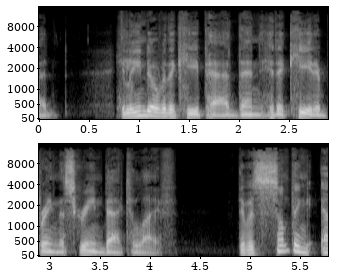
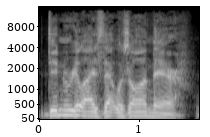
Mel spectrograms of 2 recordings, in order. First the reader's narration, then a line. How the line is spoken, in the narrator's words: Rory said, laughing nervously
